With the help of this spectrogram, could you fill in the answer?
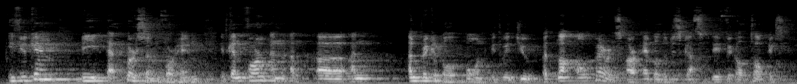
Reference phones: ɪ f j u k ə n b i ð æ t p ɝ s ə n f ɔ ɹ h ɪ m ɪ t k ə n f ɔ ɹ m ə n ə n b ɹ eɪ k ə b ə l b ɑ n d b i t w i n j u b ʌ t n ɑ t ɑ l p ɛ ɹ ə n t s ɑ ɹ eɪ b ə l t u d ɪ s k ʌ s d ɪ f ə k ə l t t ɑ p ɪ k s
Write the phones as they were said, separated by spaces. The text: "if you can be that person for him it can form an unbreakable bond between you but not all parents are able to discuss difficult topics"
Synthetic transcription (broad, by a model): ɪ f j u k ə n b i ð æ t p ɝ s ə n f ɔ ɹ h ɪ m ɪ t k ə n f ɔ ɹ m ə n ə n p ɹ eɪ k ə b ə l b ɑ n b i t w i n j u b ʌ t n ɑ t ɑ l p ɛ ɹ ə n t s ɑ ɹ eɪ b ə l t u d ɪ s k ʌ s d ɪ f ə k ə l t t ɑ p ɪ k s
